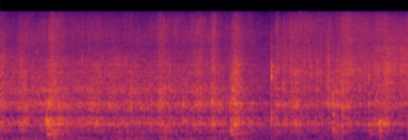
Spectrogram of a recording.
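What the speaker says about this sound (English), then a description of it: "So just keep cooking that pork. We'll get a good brown on it." Pork browning in a pot, a steady close sizzle and fry with occasional scraping stirs and one sharp clink of a utensil against the pot, no voices.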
